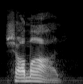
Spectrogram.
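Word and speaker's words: Shamad (שָׁמַד): Destroy, Hebrew word, shamad. And it's broke down with S, pronounced S-H-A-W, get this, dash, M-A-D. Mad. Shamad.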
